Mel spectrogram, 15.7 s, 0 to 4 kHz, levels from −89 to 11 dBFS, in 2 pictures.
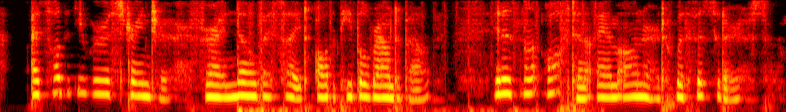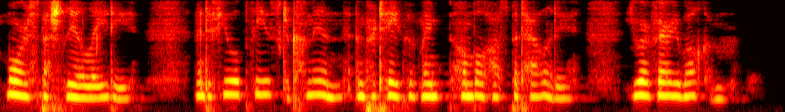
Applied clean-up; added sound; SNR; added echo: none; Rattle (instrument); 19 dB; reverberation time 0.2 s.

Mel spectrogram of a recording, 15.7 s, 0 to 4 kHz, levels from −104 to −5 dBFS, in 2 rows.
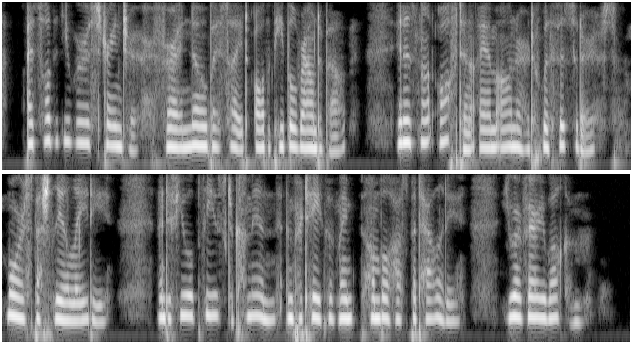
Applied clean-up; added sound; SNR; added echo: none; none; none; none.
